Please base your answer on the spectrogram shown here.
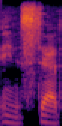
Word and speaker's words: instead: instead دوستان بعضیا استرس قسمت اول میذارن که اشتباه هست.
